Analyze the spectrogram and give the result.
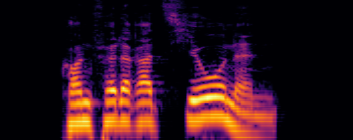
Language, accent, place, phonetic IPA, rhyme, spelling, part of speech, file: German, Germany, Berlin, [ˌkɔnfødeʁaˈt͡si̯oːnən], -oːnən, Konföderationen, noun, De-Konföderationen.ogg
- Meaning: plural of Konföderation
